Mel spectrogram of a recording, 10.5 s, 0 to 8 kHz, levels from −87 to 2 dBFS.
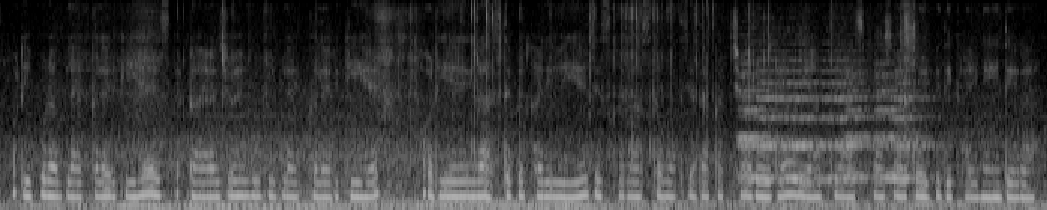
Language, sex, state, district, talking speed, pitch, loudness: Hindi, female, Bihar, Darbhanga, 240 wpm, 190 Hz, -34 LUFS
